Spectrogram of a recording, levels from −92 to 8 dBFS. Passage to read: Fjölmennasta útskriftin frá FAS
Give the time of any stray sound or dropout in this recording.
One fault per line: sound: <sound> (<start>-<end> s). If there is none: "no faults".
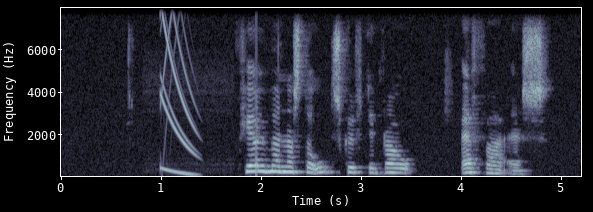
sound: chirp (1.0-1.4 s)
